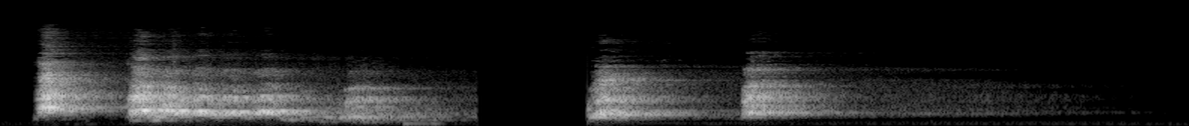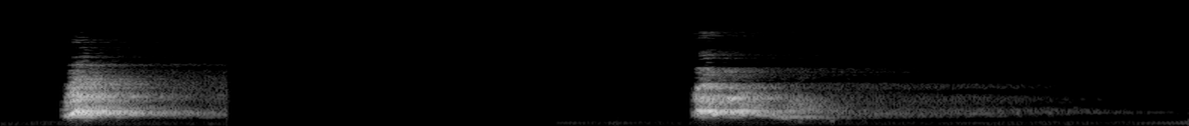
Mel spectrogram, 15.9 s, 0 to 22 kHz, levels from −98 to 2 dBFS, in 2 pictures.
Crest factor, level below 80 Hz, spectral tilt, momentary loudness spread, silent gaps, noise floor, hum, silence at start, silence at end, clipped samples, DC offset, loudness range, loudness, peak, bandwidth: 24 dB; -86 dBFS; -5.5 dB/octave; 20 LU; 3.19-3.90 s, 9.46-11.63 s; -87 dBFS; none; 0.25 s; 2.55 s; under 0.1%; under 0.1%; 13 LU; -24 LUFS; -4 dBFS; 5.2 kHz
